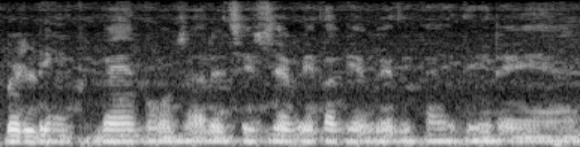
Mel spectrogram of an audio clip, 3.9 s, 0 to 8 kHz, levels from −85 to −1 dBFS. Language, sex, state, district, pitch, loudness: Hindi, male, Haryana, Rohtak, 115 Hz, -17 LUFS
